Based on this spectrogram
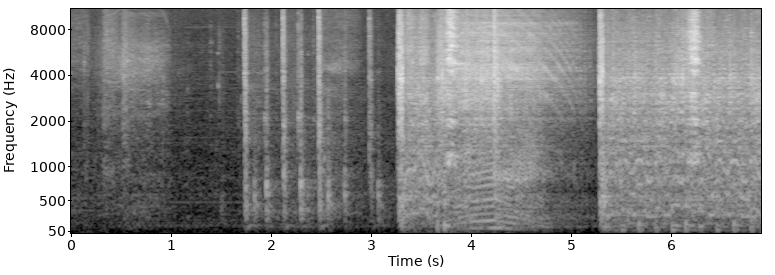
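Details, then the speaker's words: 1959 Chevy Biscayne 6-cylinder, freed after being seized through about 20 years of storage, old starter: slow, labored cranking in about eight strokes, then it catches, roars briefly, sags and fires again. It runs about five seconds; owner says it needs fresh fuel and a good starter. "there we go she ran I mean all of it for five seconds but still turn the points off she did in fact run"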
